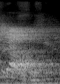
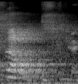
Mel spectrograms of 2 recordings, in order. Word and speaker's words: cellist: I'm not pronouncing that word right. It is cellist. It looks like cellist. Okay, cellist.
